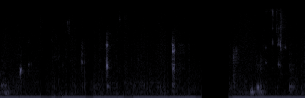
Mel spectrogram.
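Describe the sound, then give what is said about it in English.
Soft, moist chewing of fairy bread spread with too much butter, with a few faint crunchy clicks and mouth sounds, broken by a brief silence before the chewing resumes. “Here's our fairy bread. Okay. I think I put too much butter on mine.”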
